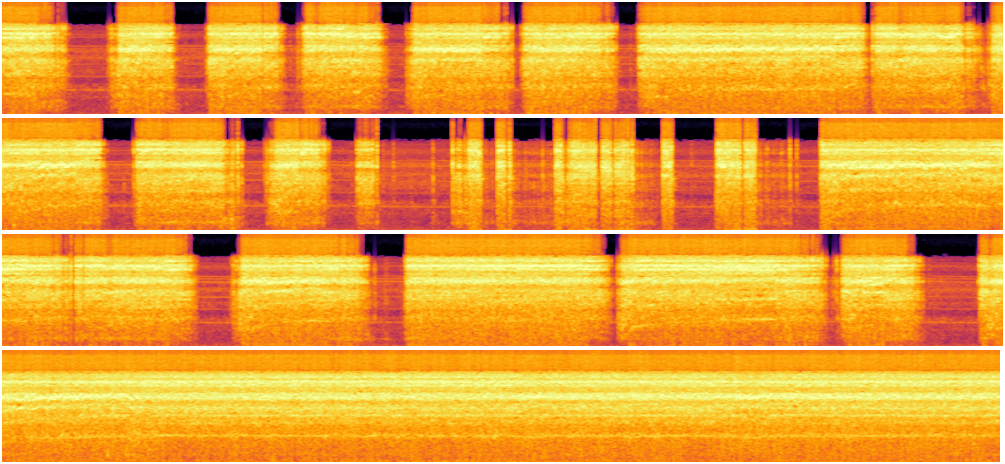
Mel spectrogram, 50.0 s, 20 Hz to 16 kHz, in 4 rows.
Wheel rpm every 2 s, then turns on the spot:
70, 70, 90, 90, 170, 150, 120, 100, 20, 20, 20, 100, 160, 90, 120, 160, 140, 140, 60, 220, 240, 230, 230, 230, 230.
16-22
